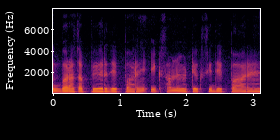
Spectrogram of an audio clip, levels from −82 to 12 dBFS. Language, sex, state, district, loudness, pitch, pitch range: Hindi, male, Punjab, Pathankot, -19 LUFS, 145 Hz, 145-150 Hz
